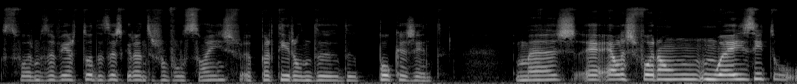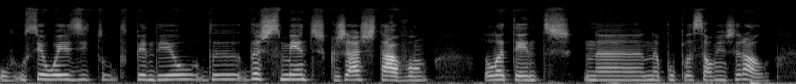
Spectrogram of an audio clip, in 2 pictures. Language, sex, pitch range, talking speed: Portuguese, female, 185-215 Hz, 130 wpm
